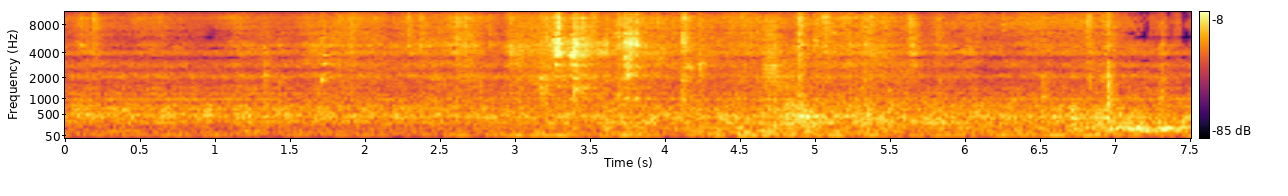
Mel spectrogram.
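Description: Mugunghwa-ho passenger train running along the track, heard from inside the carriage: a steady low rumble of wheels and car body, with a few faint clicks and rattles.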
